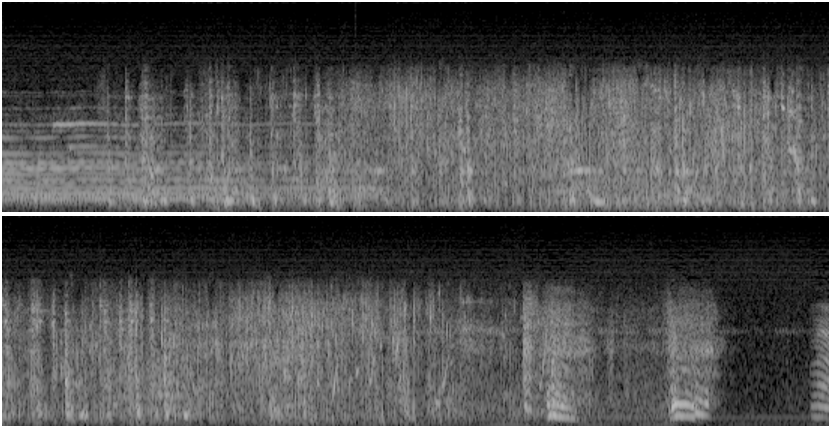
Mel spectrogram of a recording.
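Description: Water gushes from a pump and splashes heavily.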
